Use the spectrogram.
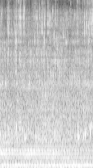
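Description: Cooked natural dye liquid full of little bits of pulp pours into a pan, a steady, close, continuous splashing stream with no voices.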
